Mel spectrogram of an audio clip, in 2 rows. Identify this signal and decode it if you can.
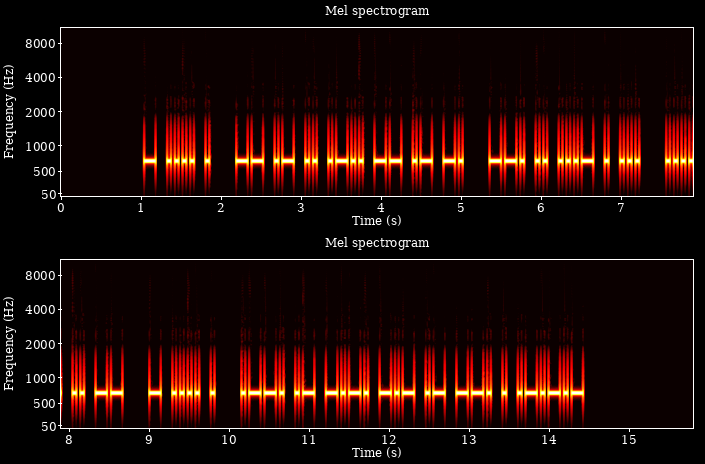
Morse code, heard as a keyed tone, about 25 wpm, 700 Hz. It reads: THE MAILMAN GIVES HIM THE PACKAGE.
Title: Additional Easy Phrases 25wpm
